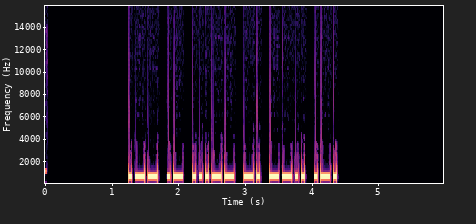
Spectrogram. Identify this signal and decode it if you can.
Morse code, heard as a keyed tone, about 25 wpm, 700 Hz. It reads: WA3NZR
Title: Call Signs - 25wpm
